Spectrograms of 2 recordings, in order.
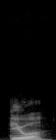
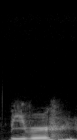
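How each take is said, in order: First: The name is said with a Danish pronunciation. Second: The name is said with an English pronunciation. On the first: "in Danish, it would be Biver" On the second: "every variation of it pretty much in English"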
